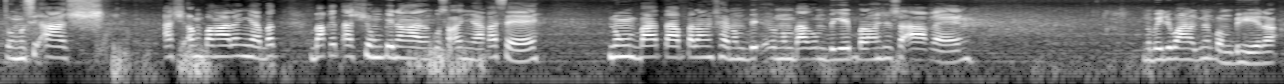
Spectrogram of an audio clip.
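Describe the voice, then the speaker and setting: Playful high-voiced young man doting on cats. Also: steady tone, normal speed, pauses often, fairly bright tone, slight background noise, low-quality recording. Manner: playful, doting, talks to his cats with sudden squealing exclamations. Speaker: vlogger. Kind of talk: casual vlog talk to camera.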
